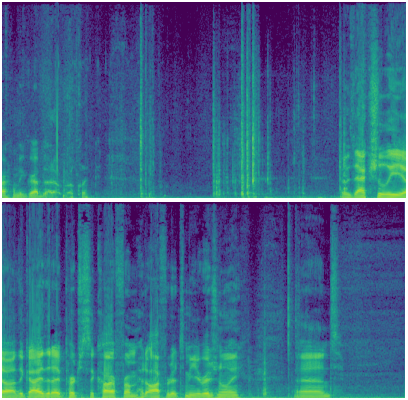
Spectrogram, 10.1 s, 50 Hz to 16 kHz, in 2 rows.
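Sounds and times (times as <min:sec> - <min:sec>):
light handling clicks and knocks: 0:01.7 - 0:04.5, 0:08.0 - 0:08.8.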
